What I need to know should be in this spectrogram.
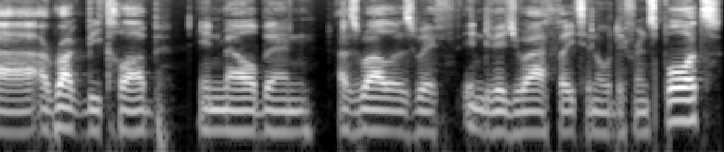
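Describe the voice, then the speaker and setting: This man has a strong Australian accent and a fairly low, dark, mellow voice. His intonation is monotone and flat, in a very clean recording with a silent background. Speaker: strength and conditioning coach. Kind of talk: podcast interview. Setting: studio.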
